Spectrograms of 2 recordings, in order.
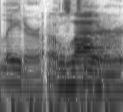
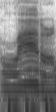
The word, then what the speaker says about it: latter: touch screens okay um latter decades it's not later decades yeah because of the two T's it's latter decades the latter decades means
